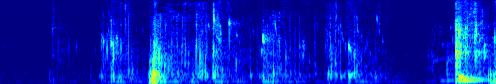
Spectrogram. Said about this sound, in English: Hold on, let me grab a sip of Mountain Dew.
